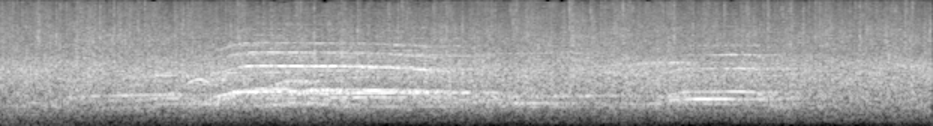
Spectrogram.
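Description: Audience members cheer and whoop.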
